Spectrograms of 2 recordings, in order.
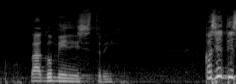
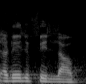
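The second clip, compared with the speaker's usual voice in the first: soft confession; 8 semitones lower, 7 dB quieter than usual. Retold or imitated. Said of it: "Alam mo".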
